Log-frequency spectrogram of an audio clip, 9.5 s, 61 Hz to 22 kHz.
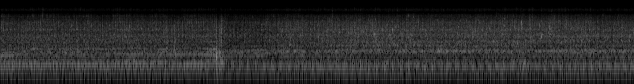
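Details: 2001 Yamaha 15hp four-stroke short-shaft outboard, sat in a barn 5 years, after full service, running in a test tank: steady, even idle with one brief knock from handling partway through; runs smooth and healthy.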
